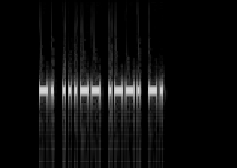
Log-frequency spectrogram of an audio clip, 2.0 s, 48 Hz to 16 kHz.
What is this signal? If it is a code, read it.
Morse code, heard as a keyed tone, about 53 wpm, 700 Hz. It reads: N3PN
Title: USA Call Signs - 4 Characters - 6x Character Spacing - 50wpm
